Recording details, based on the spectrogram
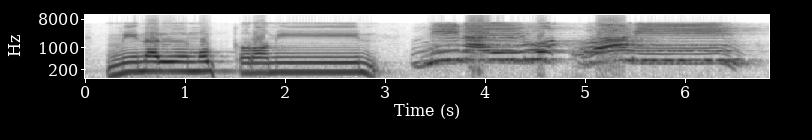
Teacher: کاف کو ہلائیں گے نہیں، را کو پر پڑھیں گے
